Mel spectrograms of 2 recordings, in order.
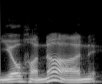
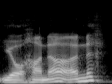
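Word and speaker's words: יוחנן: In Yohanan, it's pronounced O.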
